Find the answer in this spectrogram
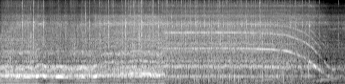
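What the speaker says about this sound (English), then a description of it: "start that mixer" Electric mixer whirring through two packs of cream cheese for a fish dip: a steady, loud motor hum with grinding overtones that shifts pitch partway through, then winds down and stops near the end.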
